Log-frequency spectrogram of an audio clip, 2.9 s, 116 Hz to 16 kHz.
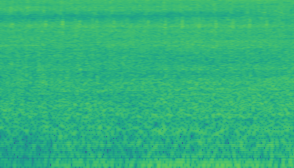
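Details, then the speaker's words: Ford 5.4L 2V V8 after head gasket repair with Cometic gaskets and ARP studs (compression 200-220), on premium fuel with a 3.5in intake: deep, even idle holds rock-solid with no misses, ticks or knocks. Normal. "you can hear the engine running here I mean it's a beautiful thing beautiful sound the idle is Rock Solid"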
